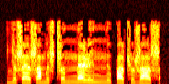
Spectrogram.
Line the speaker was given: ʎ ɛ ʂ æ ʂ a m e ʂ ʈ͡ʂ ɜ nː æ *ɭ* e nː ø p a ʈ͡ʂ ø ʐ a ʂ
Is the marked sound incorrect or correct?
correct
